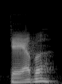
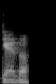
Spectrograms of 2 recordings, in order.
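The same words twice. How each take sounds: First: The word has the speaker's usual accent. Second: The word has an Australian accent.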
